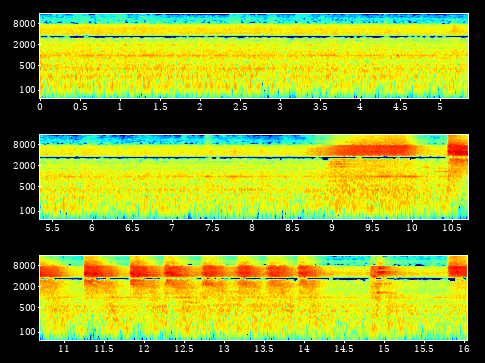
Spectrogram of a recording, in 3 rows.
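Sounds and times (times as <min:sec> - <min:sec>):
train coaches rolling: 0:08.7 - 0:16.0.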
